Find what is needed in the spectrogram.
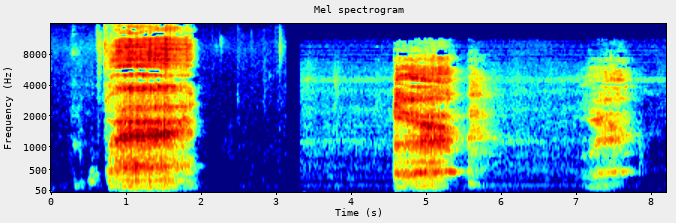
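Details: Several loud, voiced belches of about a second each, separated by quiet pauses; repeated burping in a burping compilation.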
